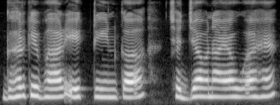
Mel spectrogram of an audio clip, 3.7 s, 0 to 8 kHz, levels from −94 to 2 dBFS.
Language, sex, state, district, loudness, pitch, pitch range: Hindi, female, Himachal Pradesh, Shimla, -13 LUFS, 235 Hz, 230-245 Hz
